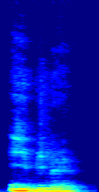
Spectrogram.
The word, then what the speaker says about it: ibile: la cosa importante è Ricordarsi che la vocale è accentata quindi è abile ibile come dicevo questo suffisso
